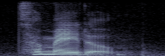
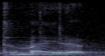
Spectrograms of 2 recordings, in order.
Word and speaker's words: tomato: So, as you can hear from these videos, there are two correct pronunciations for the same word, either tomato or tomato.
